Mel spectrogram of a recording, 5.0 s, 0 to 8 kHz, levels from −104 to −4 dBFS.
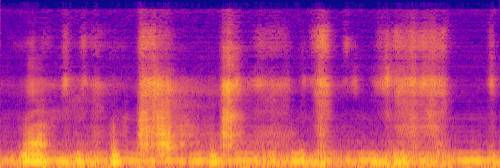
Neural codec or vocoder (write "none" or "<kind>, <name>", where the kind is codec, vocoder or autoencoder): vocoder, Vocos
